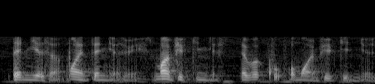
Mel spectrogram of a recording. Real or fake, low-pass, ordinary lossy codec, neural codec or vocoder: real; 3.6 kHz; none; none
